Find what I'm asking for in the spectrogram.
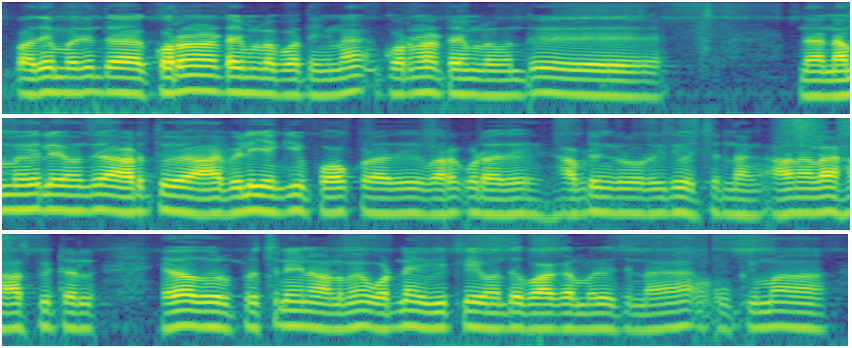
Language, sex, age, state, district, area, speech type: Tamil, male, 30-45, Tamil Nadu, Namakkal, rural, spontaneous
